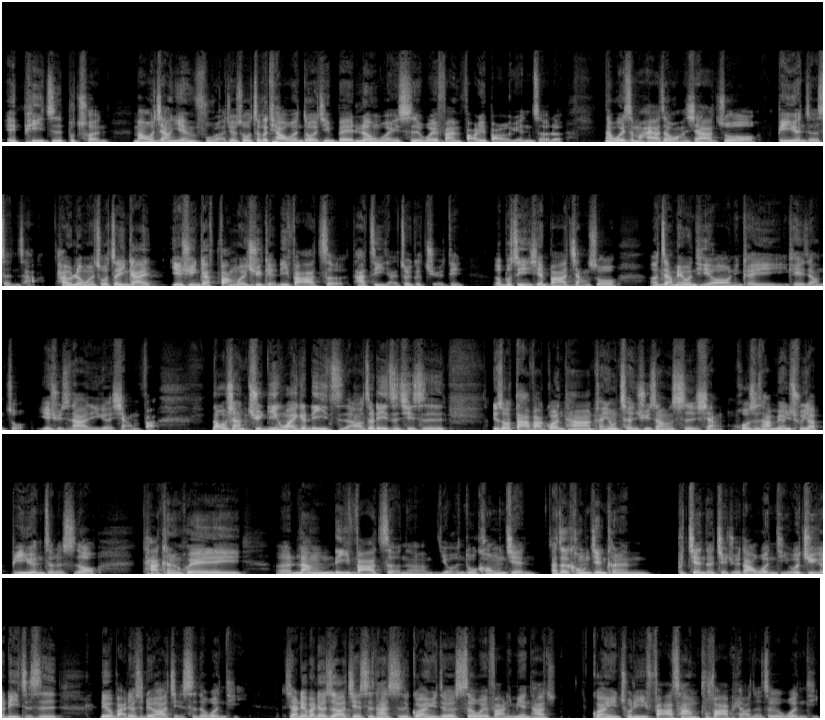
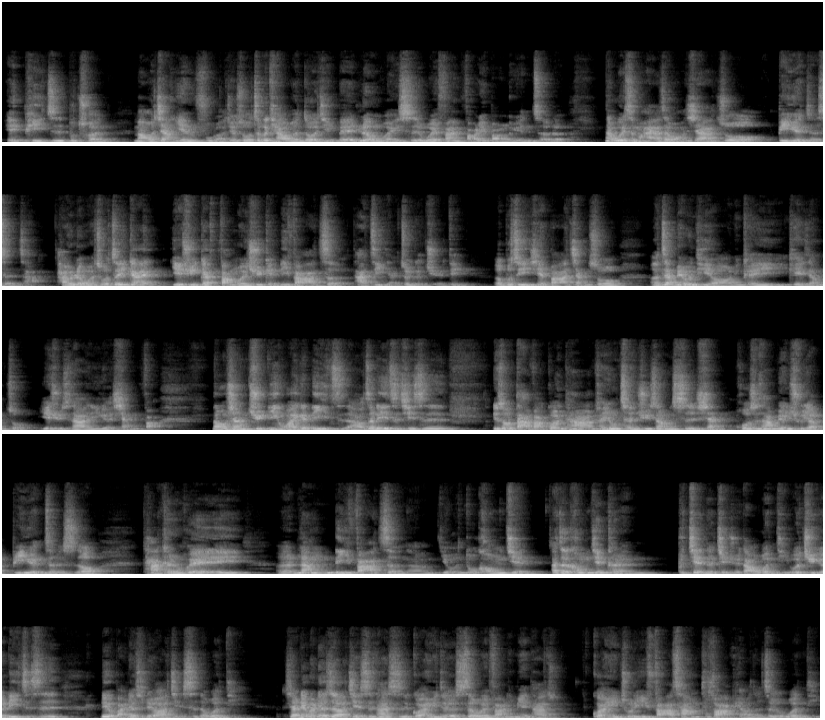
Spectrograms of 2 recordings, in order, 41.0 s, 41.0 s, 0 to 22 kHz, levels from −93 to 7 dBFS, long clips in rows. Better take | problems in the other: first | room echo; slight; dies away in 0.3 s // off-mic speech; far

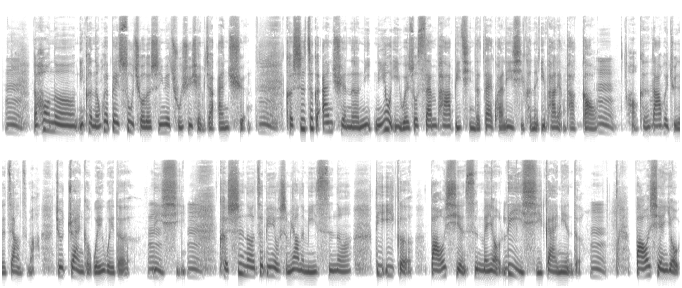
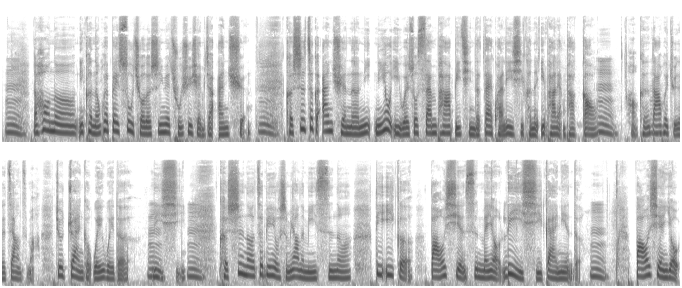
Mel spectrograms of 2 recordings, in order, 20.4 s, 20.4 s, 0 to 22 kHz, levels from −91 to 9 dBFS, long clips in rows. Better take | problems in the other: second | thin; somewhat; fading below 300 Hz

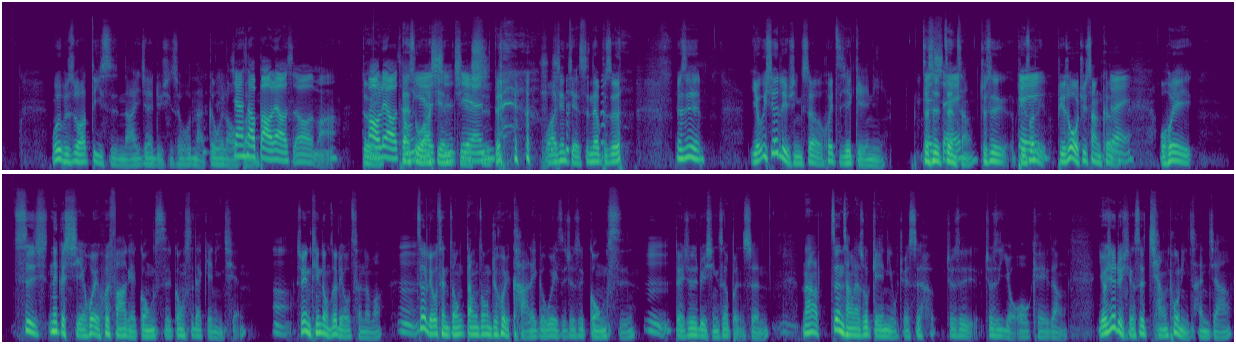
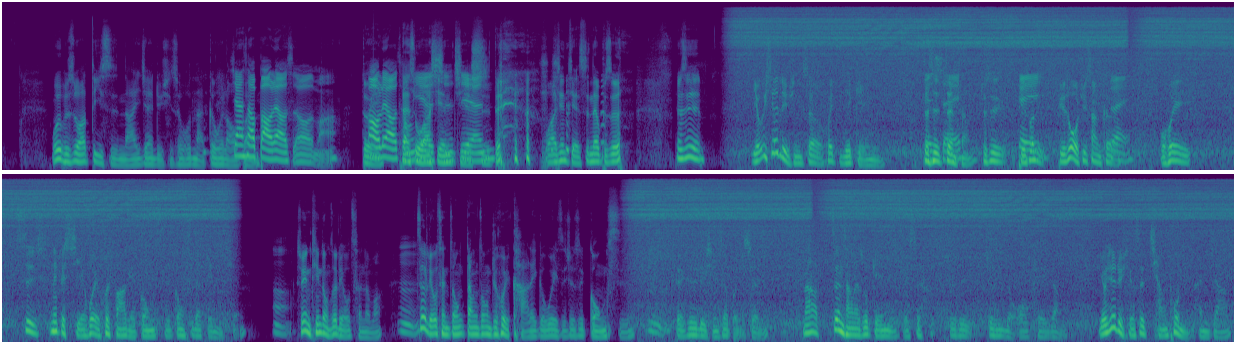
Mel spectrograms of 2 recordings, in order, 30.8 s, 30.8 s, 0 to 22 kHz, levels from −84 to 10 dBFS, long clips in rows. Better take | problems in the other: first | hiss; loud; from 9 to 18 s and from 23 s on; 2 dB below the speech

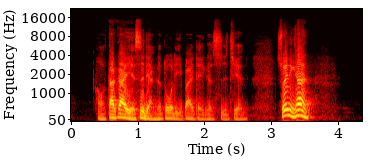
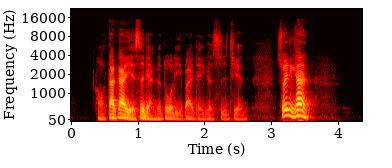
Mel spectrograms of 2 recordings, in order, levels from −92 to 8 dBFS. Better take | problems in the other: second | distortion; slight; 10 dB below the speech

